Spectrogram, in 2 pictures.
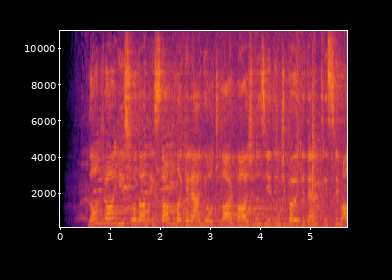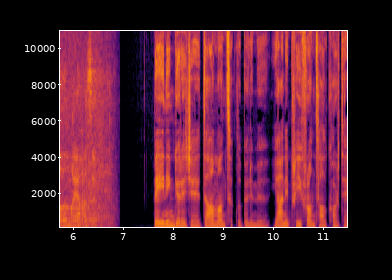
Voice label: Turkish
